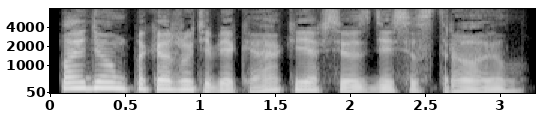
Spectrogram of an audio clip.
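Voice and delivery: high, slow, chiming demon voice; lofty demon with a glassy ring; crystal ringing voice. A narrator's reading. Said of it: "прозвенел он". (высокий звенящий хрустальный голос демона)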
